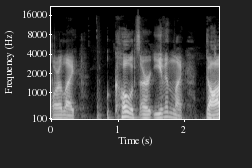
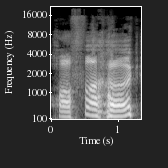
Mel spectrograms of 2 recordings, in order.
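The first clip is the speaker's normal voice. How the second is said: mock dismay; 7 semitones higher, 13 dB louder than usual. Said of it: "Second one".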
